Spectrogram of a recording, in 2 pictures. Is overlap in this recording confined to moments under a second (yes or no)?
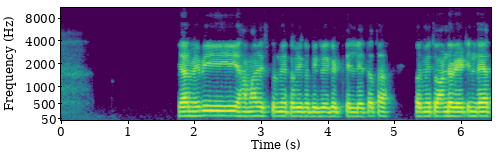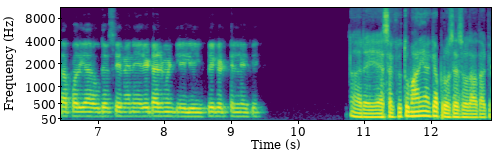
yes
